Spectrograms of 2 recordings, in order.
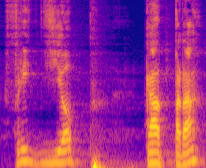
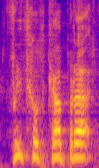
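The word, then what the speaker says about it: Fritjof Capra: Yo lo pronuncio así, algunos le dicen Fridtjof Capra. Es un austríaco y yo le propongo que lo escuchemos. Fridtjof Capra es autor de un libro muy famoso, El Tao de la Física.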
